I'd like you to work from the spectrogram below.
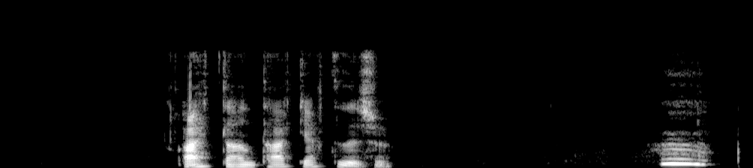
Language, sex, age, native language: Icelandic, male, 5, Icelandic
